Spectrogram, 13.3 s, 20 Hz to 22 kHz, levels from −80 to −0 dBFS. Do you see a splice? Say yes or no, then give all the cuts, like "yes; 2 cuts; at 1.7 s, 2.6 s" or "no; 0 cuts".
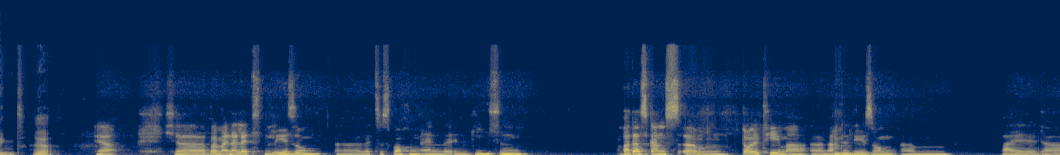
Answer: yes; 1 cut; at 9.2 s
